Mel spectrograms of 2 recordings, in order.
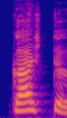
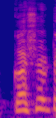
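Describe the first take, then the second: First: कष्ट as kasht; ष run straight into ट in कष्ट; half-letter pronunciation. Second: कष्ट as ka-shat; full-letter misreading. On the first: Teacher answers how to read it, कष्ट with half ष. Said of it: "कैसे पढ़ेंगे". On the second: Teacher rejects this reading, कष्ट with full ष. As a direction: put a vowel after ष in कष्ट. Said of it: "नहीं". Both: Shown as a demonstration.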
